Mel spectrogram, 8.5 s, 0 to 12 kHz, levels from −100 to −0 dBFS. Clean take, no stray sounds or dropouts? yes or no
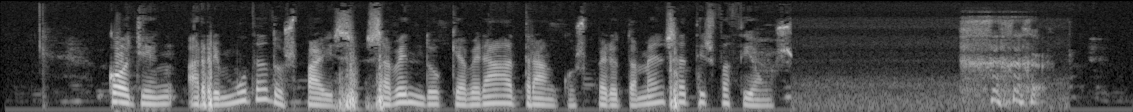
no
